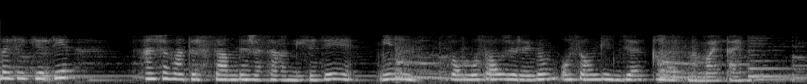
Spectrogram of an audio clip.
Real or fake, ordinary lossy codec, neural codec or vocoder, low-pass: fake; AAC, 16 kbps; autoencoder, 48 kHz, 32 numbers a frame, DAC-VAE, trained on Japanese speech; 7.2 kHz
